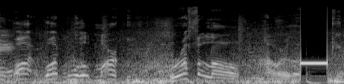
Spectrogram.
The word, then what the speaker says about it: Ruffalo: What What will Mark Ruffalo, however the he pronounces his name right? Ruffalo.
